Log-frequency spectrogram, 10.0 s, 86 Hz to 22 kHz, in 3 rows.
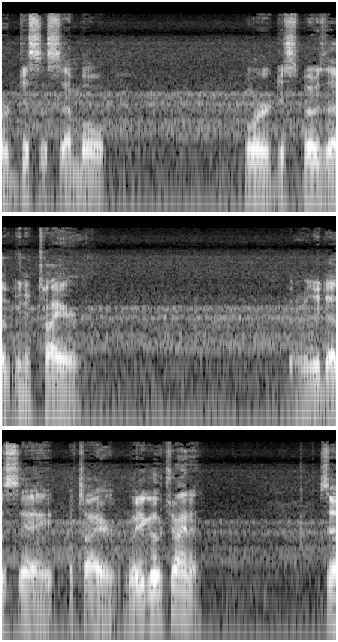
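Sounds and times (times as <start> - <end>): steady low hum with hiss: 0.0 - 10.0.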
